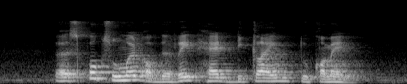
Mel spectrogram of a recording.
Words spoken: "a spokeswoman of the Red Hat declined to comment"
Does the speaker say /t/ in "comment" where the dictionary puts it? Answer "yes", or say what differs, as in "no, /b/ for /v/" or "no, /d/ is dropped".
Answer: no, /t/ is dropped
